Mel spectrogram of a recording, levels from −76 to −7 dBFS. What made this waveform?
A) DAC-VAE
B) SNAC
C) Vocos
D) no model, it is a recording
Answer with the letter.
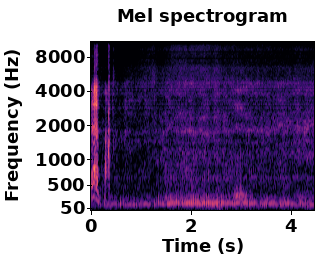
B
